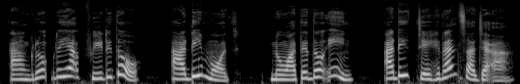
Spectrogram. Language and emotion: Santali, happy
